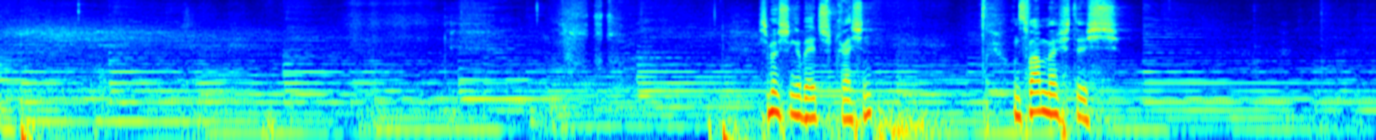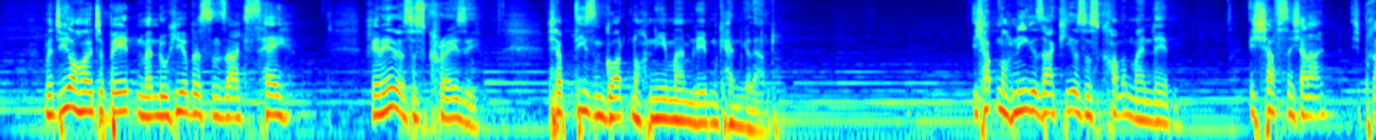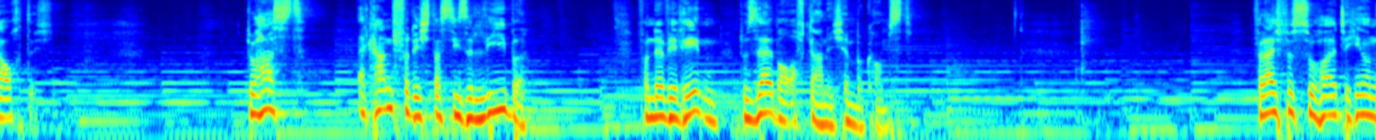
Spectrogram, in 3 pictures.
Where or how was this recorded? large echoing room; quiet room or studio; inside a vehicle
large echoing room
